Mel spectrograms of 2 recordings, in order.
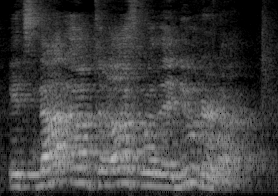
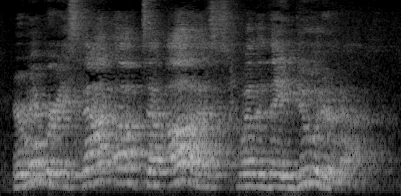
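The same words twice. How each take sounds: First: "not" pushed out strongly, ending in a fall; stress on not. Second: "us" lifted and leaned on, ending in a fall; weight on "us", the rest plain; stress on us. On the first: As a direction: punch the first "not". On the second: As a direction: hit the word "us" so it lands. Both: Shown as a demonstration.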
